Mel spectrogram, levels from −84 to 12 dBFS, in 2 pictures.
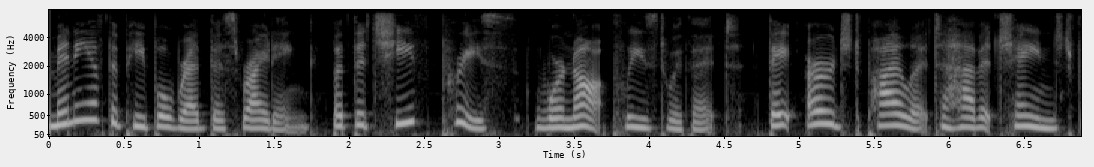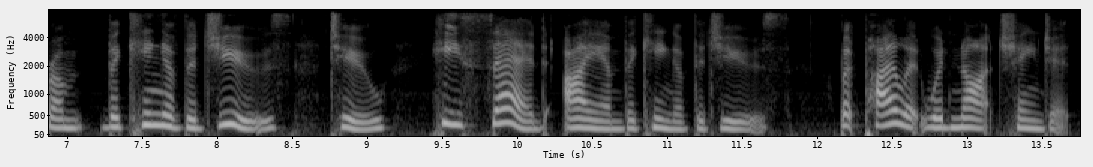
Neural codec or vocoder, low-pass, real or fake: none; 7.2 kHz; real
